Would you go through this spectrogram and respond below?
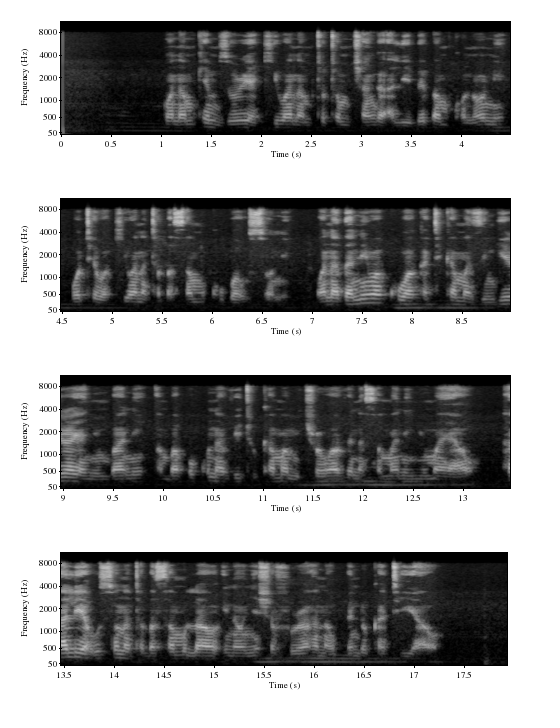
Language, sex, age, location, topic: Swahili, female, 25-35, Nairobi, education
